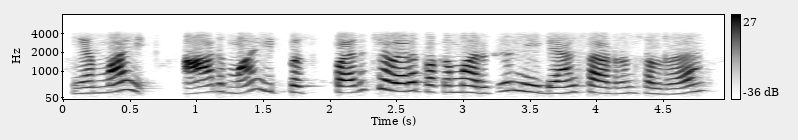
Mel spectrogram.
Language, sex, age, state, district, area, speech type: Tamil, female, 30-45, Tamil Nadu, Salem, rural, conversation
